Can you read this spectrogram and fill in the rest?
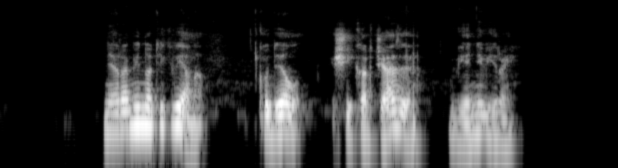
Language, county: Lithuanian, Kaunas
